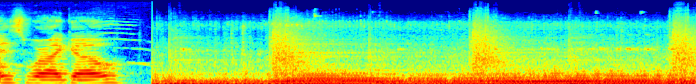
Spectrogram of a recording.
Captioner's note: engine revving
